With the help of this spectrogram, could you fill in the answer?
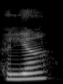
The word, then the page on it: hwfañ: apatani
